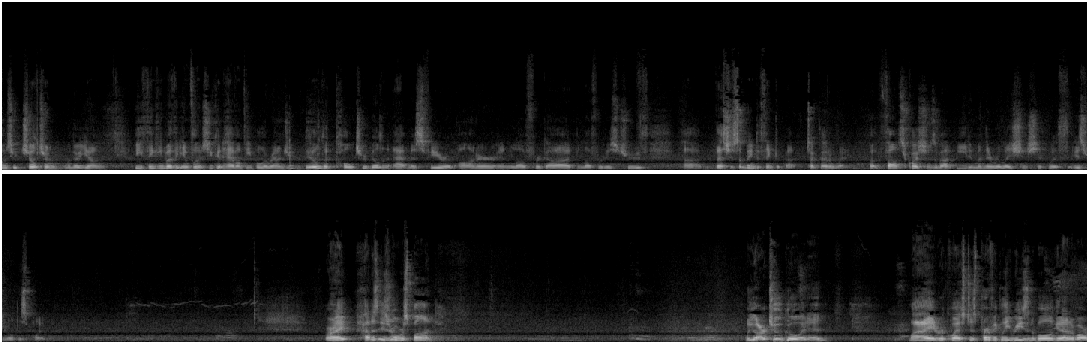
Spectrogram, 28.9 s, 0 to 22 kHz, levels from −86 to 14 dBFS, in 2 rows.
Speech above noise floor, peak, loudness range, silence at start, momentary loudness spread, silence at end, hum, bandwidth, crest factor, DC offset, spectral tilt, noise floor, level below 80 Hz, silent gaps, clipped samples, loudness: 30 dB; -6 dBFS; 13 LU; 0 s; 24 LU; 0 s; none; 14 kHz; 22 dB; under 0.1%; -2.5 dB/octave; -56 dBFS; under -90 dBFS; none; under 0.1%; -27 LUFS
